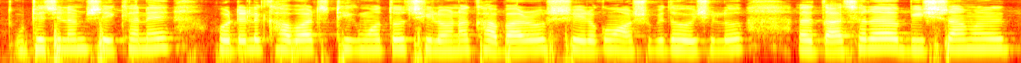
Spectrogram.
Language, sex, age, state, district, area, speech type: Bengali, female, 18-30, West Bengal, Paschim Bardhaman, urban, spontaneous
